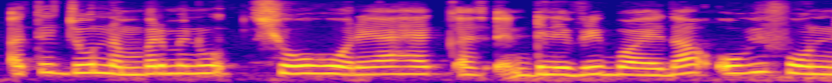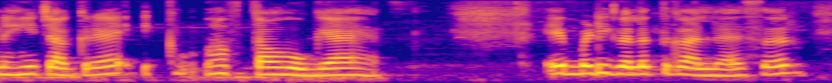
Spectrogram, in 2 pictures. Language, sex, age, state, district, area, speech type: Punjabi, female, 18-30, Punjab, Shaheed Bhagat Singh Nagar, urban, spontaneous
